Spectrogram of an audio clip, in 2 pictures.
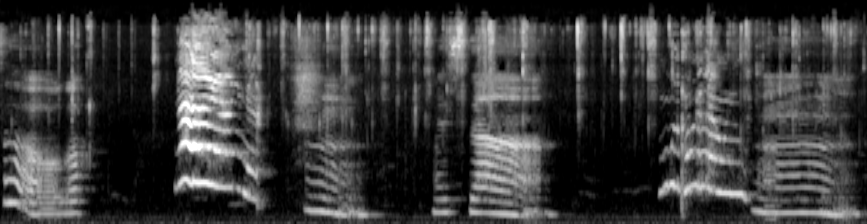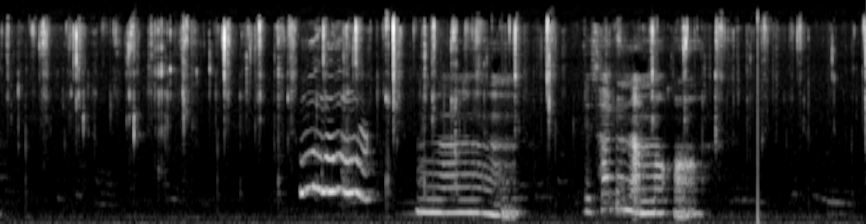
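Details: Moka, a female stray cat recovering from neutering, cries daily for her separated companion and tries to go outside; drawn-out arching meows recur between stretches of lower, voice-like sounds.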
